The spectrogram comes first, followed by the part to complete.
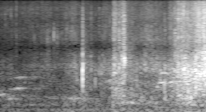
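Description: Near silence, broken by one faint click a little under a second in and a soft brief rustle shortly after.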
